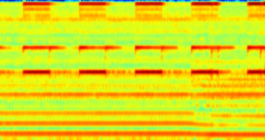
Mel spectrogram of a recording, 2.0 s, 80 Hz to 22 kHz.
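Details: WLToys Sky-King F959S glider, brushed motor, 2S 300mAh lipo: motor drone dips in pitch while a shrill beep repeats about twice a second. Cells at 3.81/3.80 V resting sag to 3.5–3.4 V under load, tripping the low-voltage alarm, and recover when throttle drops.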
